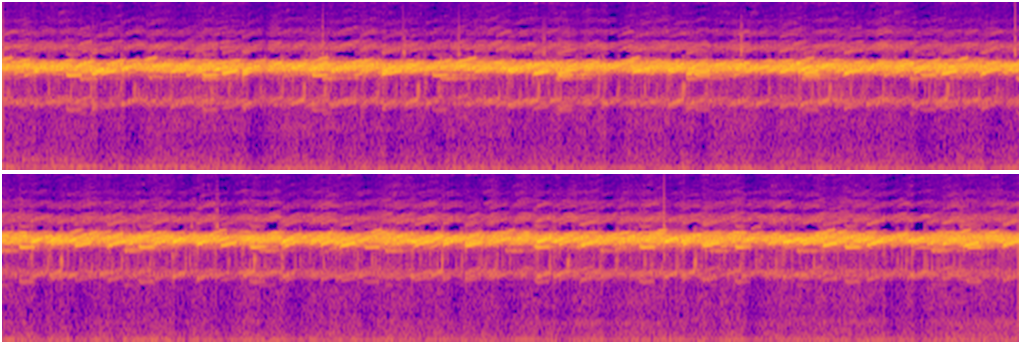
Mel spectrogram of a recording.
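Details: A mass of spring peepers calling from a frog pond after dark, early in the year; a relentless shrill ring built from countless short peeps, with a few faint clicks standing out.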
